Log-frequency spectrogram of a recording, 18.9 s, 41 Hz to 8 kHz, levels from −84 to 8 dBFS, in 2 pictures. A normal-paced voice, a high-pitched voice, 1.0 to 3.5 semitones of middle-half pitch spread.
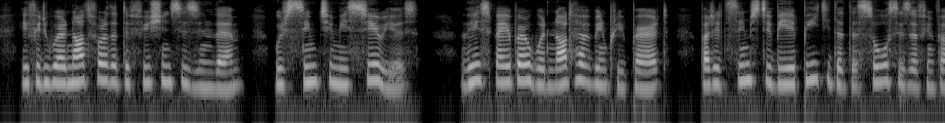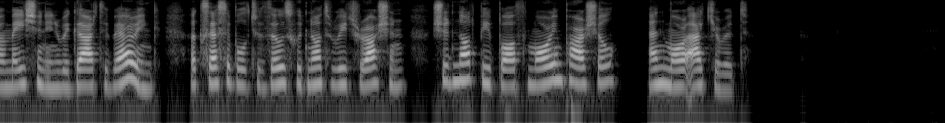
Yes: average, 170 wpm; high, 220 Hz; average, 2.8 semitones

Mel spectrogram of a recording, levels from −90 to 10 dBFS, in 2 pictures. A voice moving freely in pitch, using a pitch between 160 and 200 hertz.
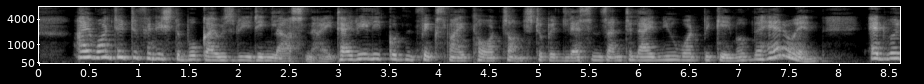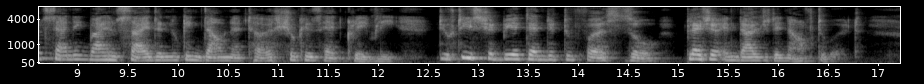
Yes: wide, 6.0 semitones; medium, 185 Hz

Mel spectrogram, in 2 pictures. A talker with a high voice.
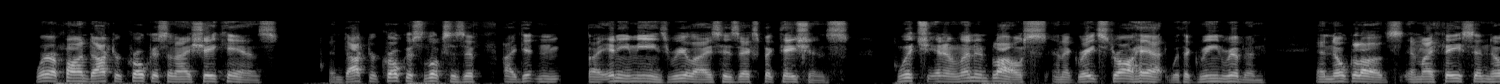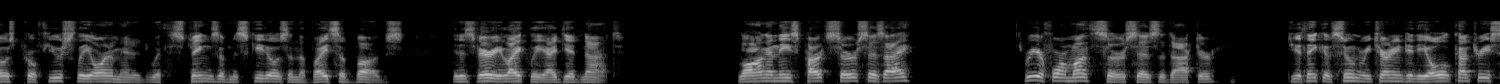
No: low, 130 Hz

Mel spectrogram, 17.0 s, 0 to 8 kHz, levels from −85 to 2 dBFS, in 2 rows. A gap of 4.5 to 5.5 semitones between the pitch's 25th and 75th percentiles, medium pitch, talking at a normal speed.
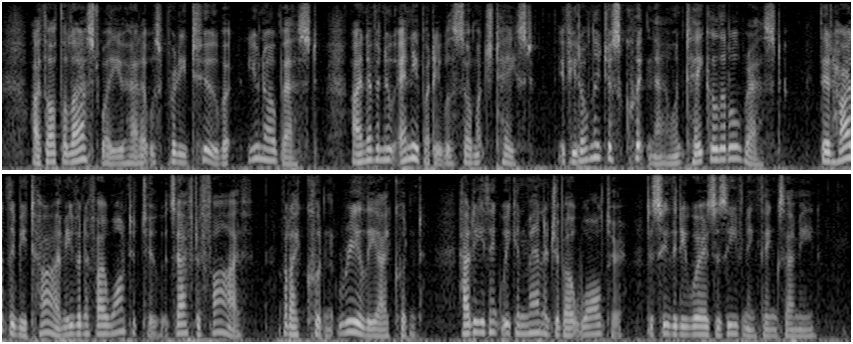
No: average, 5.2 semitones; medium, 155 Hz; fast, 255 wpm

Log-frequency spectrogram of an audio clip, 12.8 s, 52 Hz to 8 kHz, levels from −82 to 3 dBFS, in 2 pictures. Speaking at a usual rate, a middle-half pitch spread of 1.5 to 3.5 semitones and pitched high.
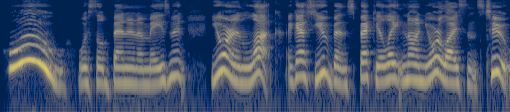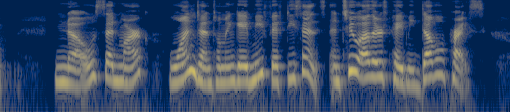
No: average, 155 wpm; average, 5.1 semitones; high, 215 Hz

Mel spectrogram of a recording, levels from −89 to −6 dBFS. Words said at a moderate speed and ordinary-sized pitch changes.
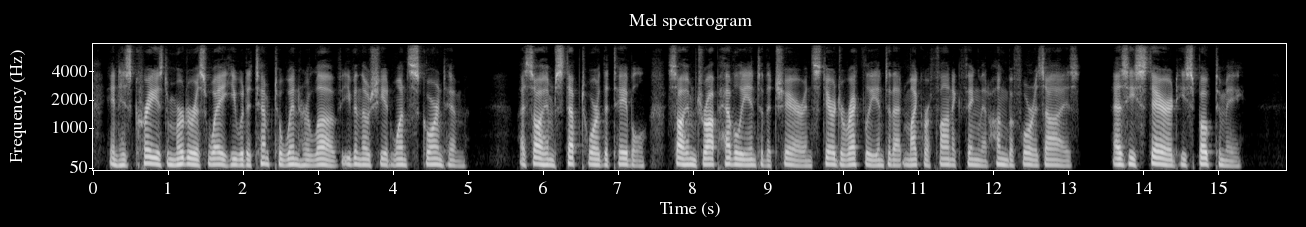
No: average, 195 wpm; narrow, 2.2 semitones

